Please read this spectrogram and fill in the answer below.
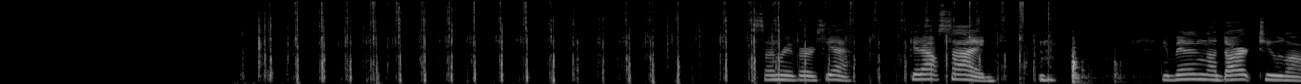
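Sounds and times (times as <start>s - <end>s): cards being shuffled: 2.4s - 10.9s.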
